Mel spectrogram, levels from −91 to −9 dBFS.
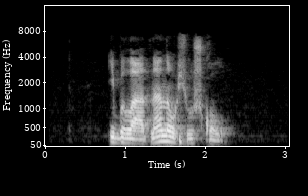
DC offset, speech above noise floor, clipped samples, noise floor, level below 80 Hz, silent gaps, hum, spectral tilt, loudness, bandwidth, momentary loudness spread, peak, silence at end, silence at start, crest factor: under 0.1%; 56 dB; under 0.1%; -73 dBFS; -60 dBFS; none; none; -6 dB/octave; -18 LUFS; 7.6 kHz; 10 LU; -2 dBFS; 0.8 s; 0.8 s; 20 dB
